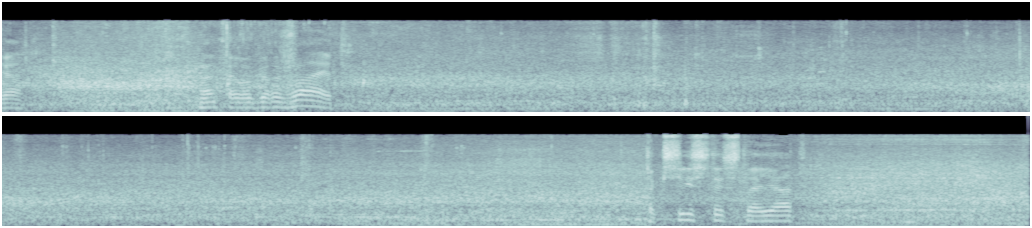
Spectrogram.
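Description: Traffic hums steadily in the street outdoors.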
